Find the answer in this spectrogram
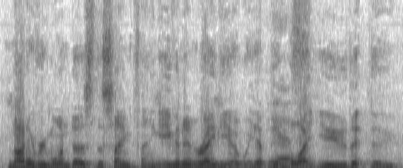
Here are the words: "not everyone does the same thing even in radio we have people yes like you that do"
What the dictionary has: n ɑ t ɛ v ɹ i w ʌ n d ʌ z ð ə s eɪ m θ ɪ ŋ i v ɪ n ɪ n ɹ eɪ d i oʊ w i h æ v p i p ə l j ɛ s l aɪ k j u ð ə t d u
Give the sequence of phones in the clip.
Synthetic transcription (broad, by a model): n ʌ t ɛ v ɹ i w ʌ n d ʌ z ð ə s eɪ m θ ɪ ŋ i v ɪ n ɪ n ɹ eɪ d i oʊ w i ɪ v p i p l l aɪ k j u ð ə t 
